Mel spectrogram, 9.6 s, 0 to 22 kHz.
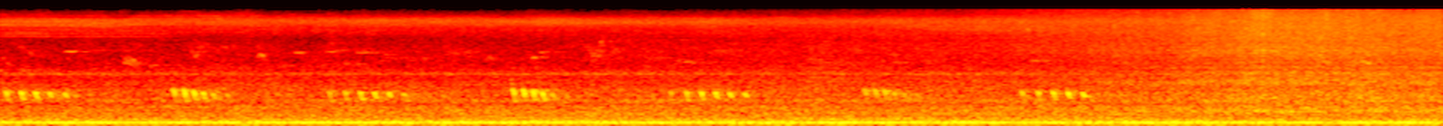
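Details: A female Lesser coucal, marked by white spots on its neck, seen from a window on 26 June 2023, gives short, hollow bursts of four or five quick notes, repeated about once a second, over a steady low engine-like hum.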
